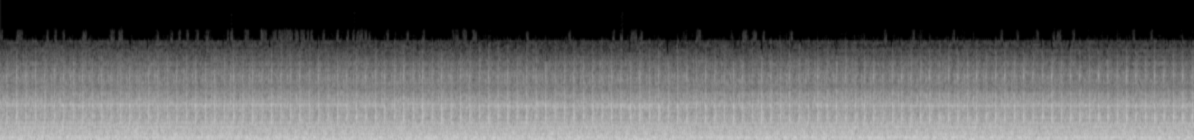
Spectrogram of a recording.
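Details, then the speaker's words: Chevrolet Nova straight-six, running with rocker cover off: fast light ticking at roughly three or four a second over steady idle from the top end, traced by stethoscope to one loose rocker arm nut; tightening it made the engine quiet. "I tightened it up while I was running, and it got quiet. I put the stethoscope on each stud, and that one I felt like it was ticking, like the other ones weren't, and I tightened it up, and it got quiet."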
